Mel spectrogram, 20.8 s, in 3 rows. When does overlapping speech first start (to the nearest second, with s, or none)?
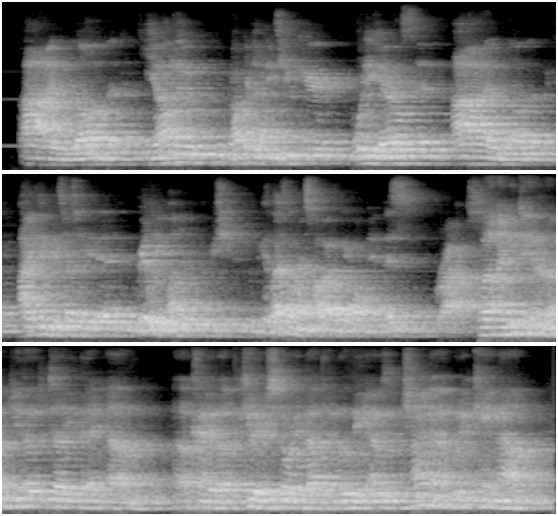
none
